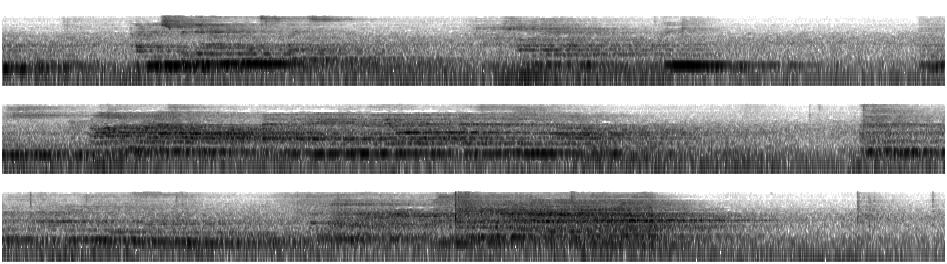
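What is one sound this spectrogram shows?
A young woman talks with animation close by in an echoing room.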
